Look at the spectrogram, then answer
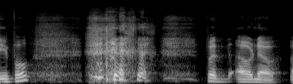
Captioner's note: chuckles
